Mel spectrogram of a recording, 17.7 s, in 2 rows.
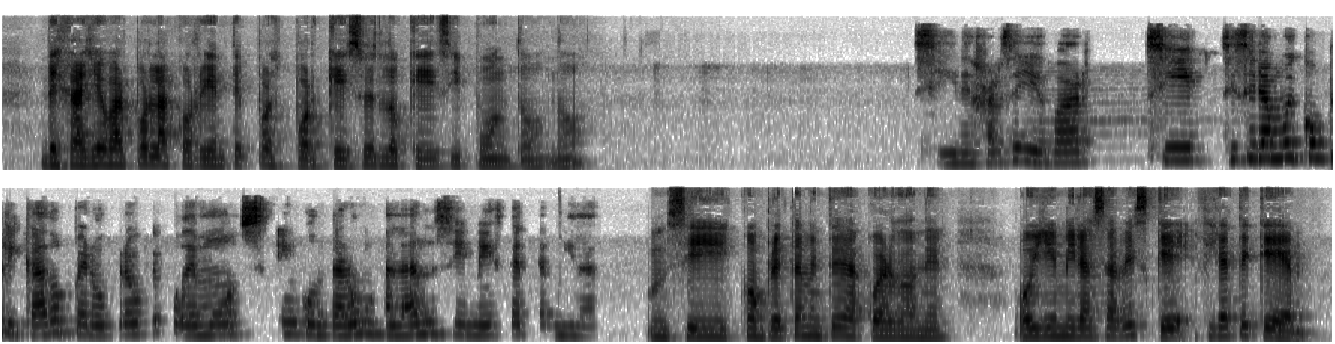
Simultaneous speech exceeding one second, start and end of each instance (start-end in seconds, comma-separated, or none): none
